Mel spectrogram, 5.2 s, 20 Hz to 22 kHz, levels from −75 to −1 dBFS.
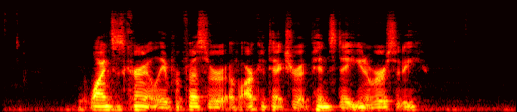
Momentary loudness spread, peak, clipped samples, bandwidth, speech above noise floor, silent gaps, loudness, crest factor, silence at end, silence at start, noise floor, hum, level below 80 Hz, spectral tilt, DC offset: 9 LU; -2 dBFS; under 0.1%; 14.5 kHz; 32 dB; none; -22 LUFS; 20 dB; 1 s; 0.65 s; -53 dBFS; none; -62 dBFS; -5.5 dB/octave; under 0.1%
